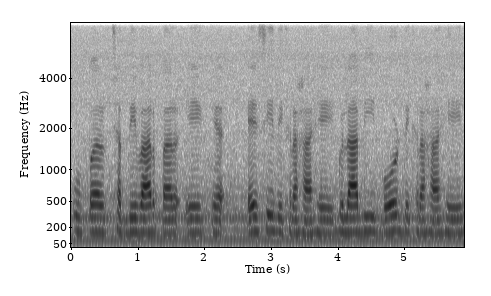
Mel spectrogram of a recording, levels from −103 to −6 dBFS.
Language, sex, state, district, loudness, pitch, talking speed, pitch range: Hindi, female, Goa, North and South Goa, -28 LUFS, 145 Hz, 140 wpm, 140-150 Hz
